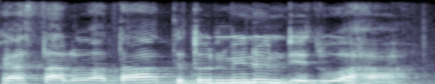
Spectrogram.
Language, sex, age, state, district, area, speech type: Goan Konkani, female, 60+, Goa, Salcete, rural, spontaneous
